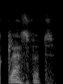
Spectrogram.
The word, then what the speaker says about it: Glassford: old Kirk and Cemetery at glassford pronounced local as glassford near straven in South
